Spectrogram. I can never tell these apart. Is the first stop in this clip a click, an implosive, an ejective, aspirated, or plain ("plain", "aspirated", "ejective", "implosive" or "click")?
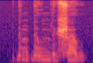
implosive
